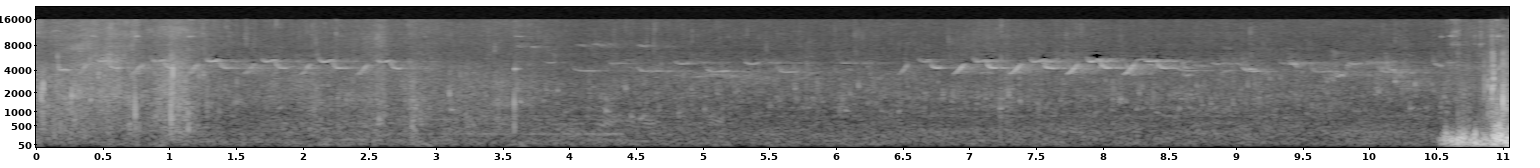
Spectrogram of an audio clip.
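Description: A small songbird singing twice, each time a quick run of short, high, down-slurred notes, over a faint outdoor background with a few footsteps at the start. A sudden loud noise cuts in just before the end.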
